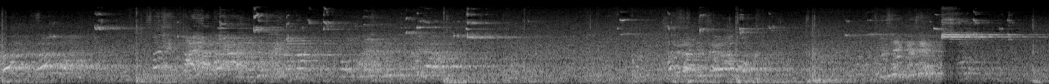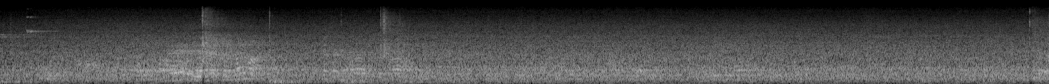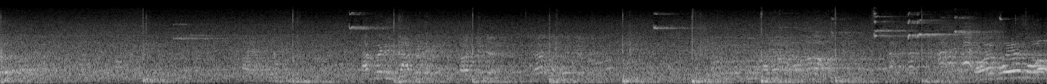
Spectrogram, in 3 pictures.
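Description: Basketball bouncing on an indoor court during play, with short high shoe squeaks and players calling out, echoing in a large sports hall.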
